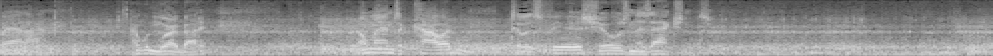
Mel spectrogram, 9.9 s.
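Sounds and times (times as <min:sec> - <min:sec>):
boat engines approaching: 0:00.0 - 0:09.9
speech: 0:01.3 - 0:02.4, 0:03.2 - 0:07.4.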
